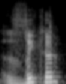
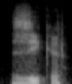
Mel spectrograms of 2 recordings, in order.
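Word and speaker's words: ذكر: Na verdade se pronuncia zikr, mas como é uma letra que não existe no português, nós dizemos zikr, né?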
